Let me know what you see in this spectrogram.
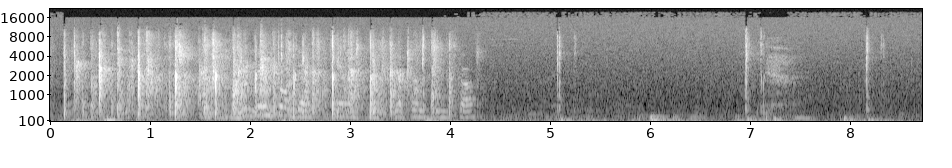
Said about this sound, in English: So applaud yourselves for those contributions.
